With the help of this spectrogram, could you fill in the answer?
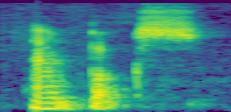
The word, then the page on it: outbox: British English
